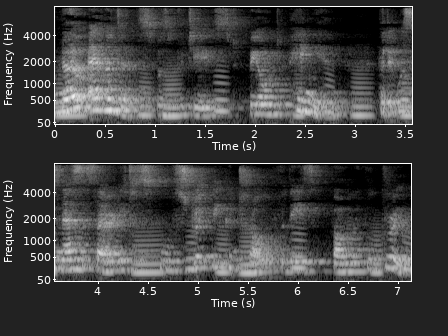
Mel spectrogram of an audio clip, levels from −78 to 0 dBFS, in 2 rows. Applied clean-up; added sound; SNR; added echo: none; Musical instrument; 9 dB; reverberation time 0.9 s.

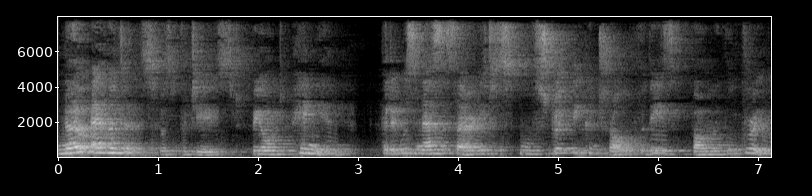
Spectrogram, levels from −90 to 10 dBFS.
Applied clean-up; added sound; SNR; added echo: neural separator model SepFormer DNS4.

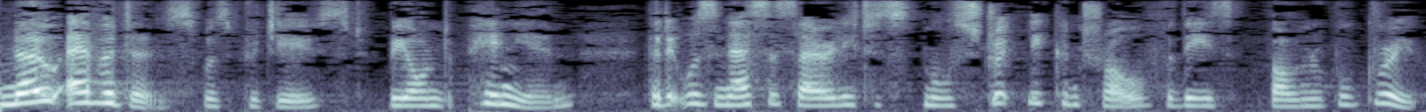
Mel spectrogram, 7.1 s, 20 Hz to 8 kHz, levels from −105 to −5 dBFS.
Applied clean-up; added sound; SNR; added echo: none; none; none; none.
